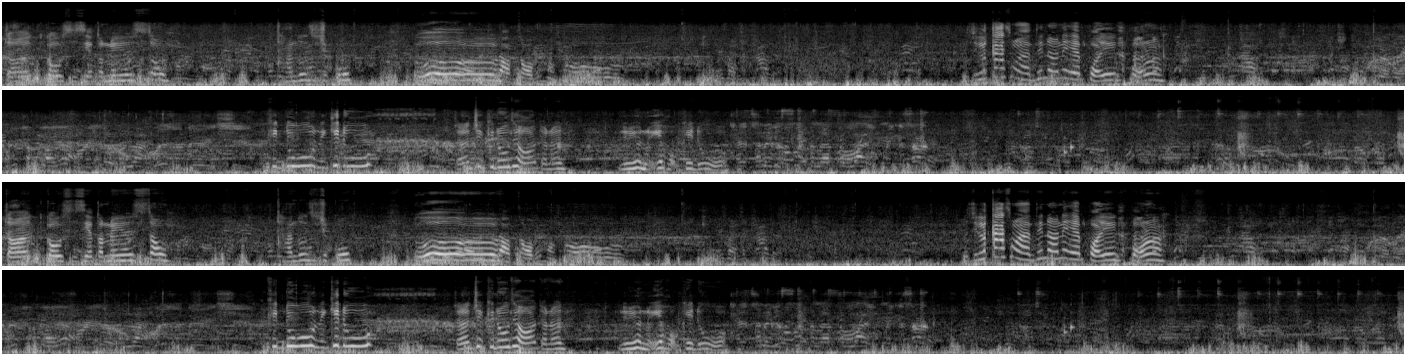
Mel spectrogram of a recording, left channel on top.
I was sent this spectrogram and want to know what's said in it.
Trời, câu xì tao này sâu. Thằng tôi chỉ cô. Mà chỉ là cá mà thế nào này bỏ rồi. Khi đu. Cho nó chơi khi đu thôi, cho nó như nó họ khi đu.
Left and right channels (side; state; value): both; normal; correlation 0.36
